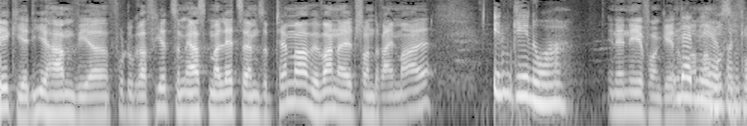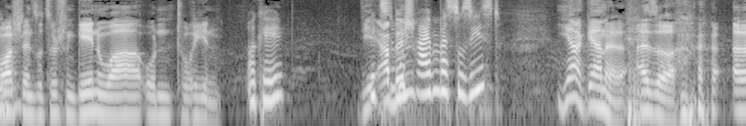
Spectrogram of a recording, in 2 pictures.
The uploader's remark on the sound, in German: Podcast auswärts - LIVE mit spannenden Gästen!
